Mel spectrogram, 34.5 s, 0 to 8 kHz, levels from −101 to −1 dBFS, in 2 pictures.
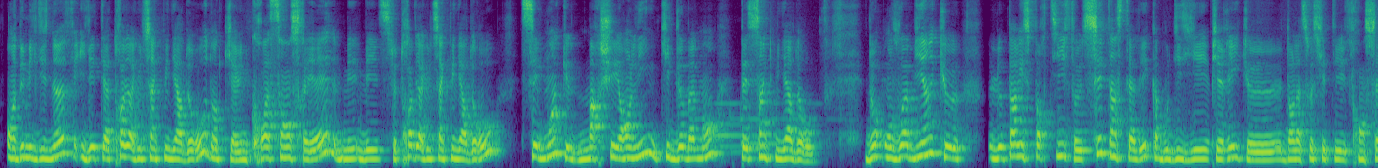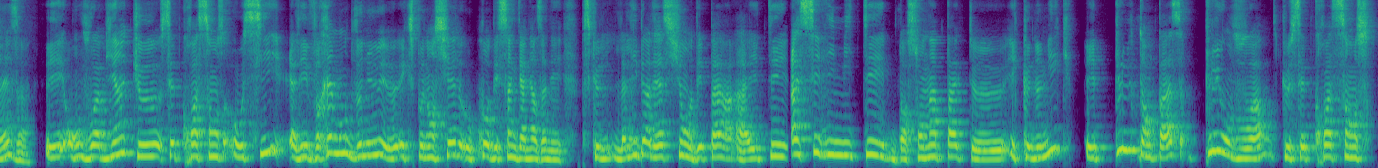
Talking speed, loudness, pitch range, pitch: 170 wpm, -18 LUFS, 170-215 Hz, 190 Hz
